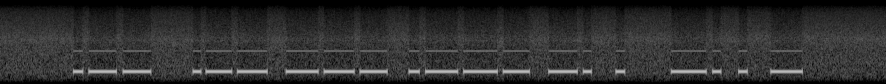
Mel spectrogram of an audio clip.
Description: Morse code (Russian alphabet), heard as a keyed tone, hand-sent with a straight key, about 16 wpm, 600 Hz. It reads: В ВОЙНЕ НЕТ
